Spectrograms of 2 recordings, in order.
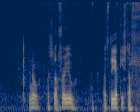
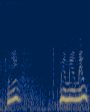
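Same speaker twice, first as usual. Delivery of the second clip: high, louder cat meows; meowing; 4 dB louder than usual. Real, not acted. Farmer meowing to kittens in a high voice. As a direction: meow back at the kittens.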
